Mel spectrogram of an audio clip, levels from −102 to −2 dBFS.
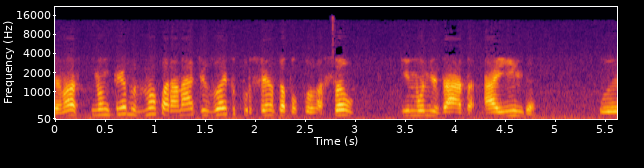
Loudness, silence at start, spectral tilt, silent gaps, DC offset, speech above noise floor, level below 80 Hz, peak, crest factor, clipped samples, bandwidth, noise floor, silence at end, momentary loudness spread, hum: -18 LUFS; 0 s; -6 dB/octave; none; under 0.1%; 24 dB; -46 dBFS; 0 dBFS; 18 dB; under 0.1%; 13 kHz; -42 dBFS; 0 s; 9 LU; none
